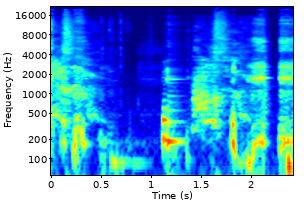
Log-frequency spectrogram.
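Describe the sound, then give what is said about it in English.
A sharp, breathy sneeze bursts out, followed by another abrupt noisy exhale, with voices talking around it. “Bless you.”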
